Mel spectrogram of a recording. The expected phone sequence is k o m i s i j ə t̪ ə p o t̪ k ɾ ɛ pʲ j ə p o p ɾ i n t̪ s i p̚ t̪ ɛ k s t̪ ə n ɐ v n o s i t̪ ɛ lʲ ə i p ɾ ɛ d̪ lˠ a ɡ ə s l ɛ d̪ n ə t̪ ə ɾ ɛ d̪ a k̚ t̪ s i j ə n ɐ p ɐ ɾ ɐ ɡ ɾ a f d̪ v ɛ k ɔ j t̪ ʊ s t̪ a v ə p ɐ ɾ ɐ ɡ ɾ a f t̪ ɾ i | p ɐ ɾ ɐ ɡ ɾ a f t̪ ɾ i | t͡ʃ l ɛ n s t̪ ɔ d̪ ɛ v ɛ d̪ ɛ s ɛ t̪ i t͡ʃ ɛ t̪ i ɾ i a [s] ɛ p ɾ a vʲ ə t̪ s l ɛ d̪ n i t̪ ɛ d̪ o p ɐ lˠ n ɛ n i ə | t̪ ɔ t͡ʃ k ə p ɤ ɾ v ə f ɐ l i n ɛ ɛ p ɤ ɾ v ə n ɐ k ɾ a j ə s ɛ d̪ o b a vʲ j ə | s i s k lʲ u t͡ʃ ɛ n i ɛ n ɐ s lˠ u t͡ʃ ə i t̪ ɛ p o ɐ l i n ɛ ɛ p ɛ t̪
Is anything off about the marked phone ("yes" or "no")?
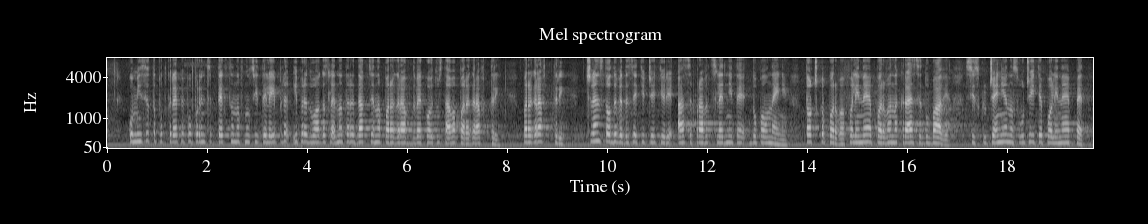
no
